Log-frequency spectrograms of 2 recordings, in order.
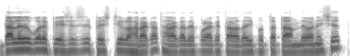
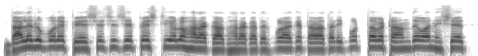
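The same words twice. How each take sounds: First: Low, fast rattled-off recital; mimicking a student's hurried drill; students' wrong method. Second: Steady drilled recital in one run; even, unbroken classroom drill; continuous rule recitation. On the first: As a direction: gabble the rule in a low monotone. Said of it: "এটা একটা রং পদ্ধতি". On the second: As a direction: recite the rule straight through, evenly. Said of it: "টানা Ezra করে চলে যাব". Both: Shown as a demonstration.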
